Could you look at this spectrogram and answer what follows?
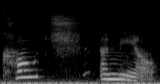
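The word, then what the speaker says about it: cochineal: a dying event and the beetle die is pronounced coach anneal coach Anil oh I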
